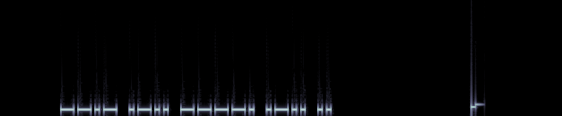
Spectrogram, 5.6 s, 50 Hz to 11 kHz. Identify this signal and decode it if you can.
Morse code, heard as a keyed tone, about 27 wpm, 690 Hz. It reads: QL9LI
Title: Code Groups - 5 Letter:Numbers - 28wpm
